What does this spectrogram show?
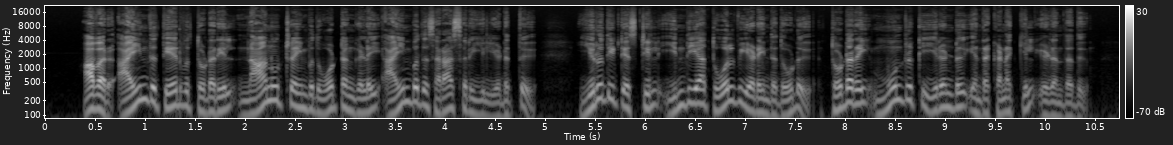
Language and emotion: Tamil, neutral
